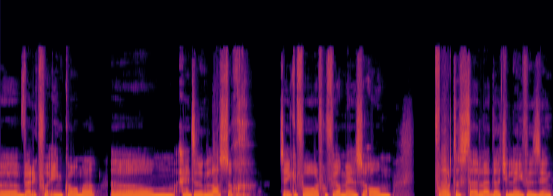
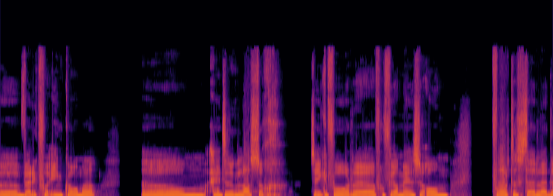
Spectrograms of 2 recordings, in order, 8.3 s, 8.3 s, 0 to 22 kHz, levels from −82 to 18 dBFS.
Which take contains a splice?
first; 2 cuts; at 1.6 s, 4.8 s

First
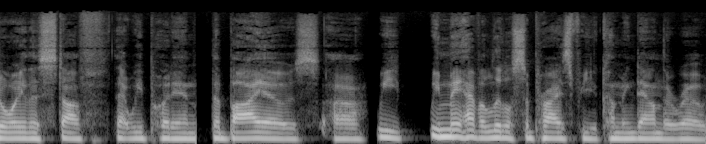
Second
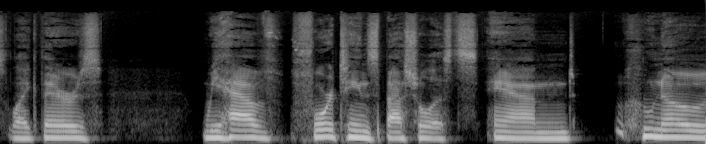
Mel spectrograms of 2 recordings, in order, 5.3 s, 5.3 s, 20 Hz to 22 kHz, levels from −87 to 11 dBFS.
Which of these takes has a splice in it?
first; 2 cuts; at 1.5 s, 2.8 s

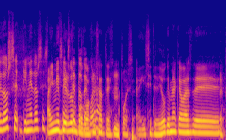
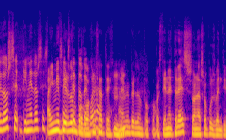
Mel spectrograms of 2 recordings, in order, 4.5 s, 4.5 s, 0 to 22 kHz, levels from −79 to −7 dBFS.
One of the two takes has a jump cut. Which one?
first; 1 cut; at 2.4 s

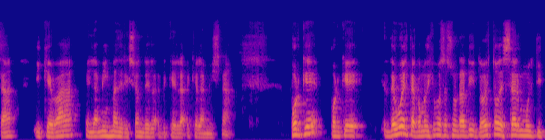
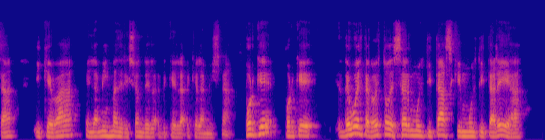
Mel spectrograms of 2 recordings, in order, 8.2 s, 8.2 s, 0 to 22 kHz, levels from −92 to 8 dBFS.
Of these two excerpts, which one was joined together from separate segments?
second; 2 cuts; at 3.6 s, 5.6 s

